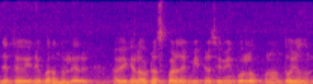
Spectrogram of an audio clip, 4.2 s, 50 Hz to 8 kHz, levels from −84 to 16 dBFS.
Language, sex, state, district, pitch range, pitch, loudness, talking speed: Tulu, male, Karnataka, Dakshina Kannada, 125-135 Hz, 130 Hz, -16 LUFS, 145 wpm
